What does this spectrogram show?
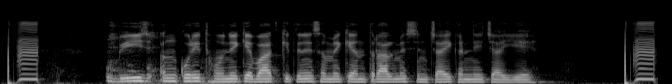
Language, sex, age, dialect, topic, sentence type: Hindi, male, 25-30, Garhwali, agriculture, question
